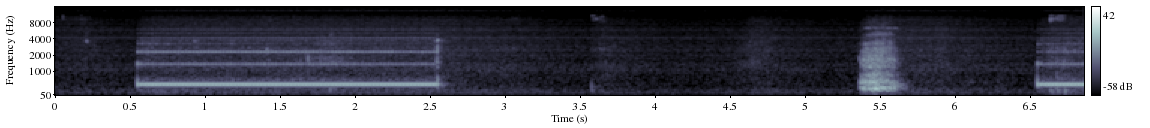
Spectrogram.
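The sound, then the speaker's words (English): A ringback tone on an outgoing phone call that goes unanswered: a steady two-second electronic ring, a long pause, then the next ring beginning, with a brief throat-clearing sound in the quiet gap. “So he's not gonna answer the phone.”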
